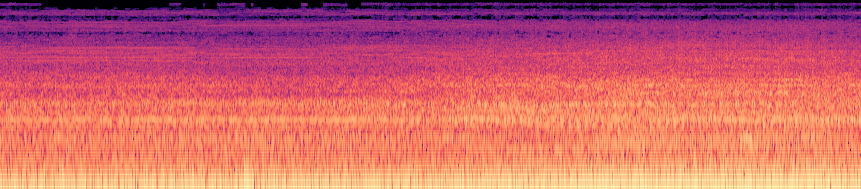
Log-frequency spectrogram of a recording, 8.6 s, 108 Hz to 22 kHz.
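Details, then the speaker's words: 1997 Dodge Ram 2500 12-valve Cummins diesel with AirDog, being jump-started, fuel nearly empty: steady even diesel clatter at idle with firm low rumble, no hunting or lope. Normal idle. "i figured 12 hour life so yeah i doing pretty good no lope or nothing"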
